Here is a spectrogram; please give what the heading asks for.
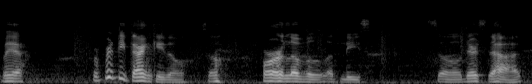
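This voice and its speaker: Laughing often, a live-streaming gamer talks through his build in a chatty way, his voice strained as he fights off a cough. He has a mid-range voice with lively intonation and a measured pace.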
